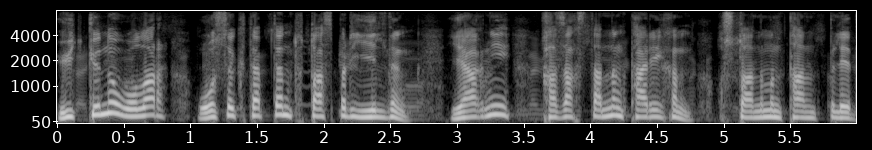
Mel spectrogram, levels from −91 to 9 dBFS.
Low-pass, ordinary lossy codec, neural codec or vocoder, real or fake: none; none; none; real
